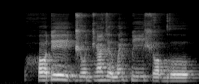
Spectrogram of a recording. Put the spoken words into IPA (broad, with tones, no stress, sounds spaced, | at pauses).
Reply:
h ɔ˨ ɗ eː˦˨ d͡ʒ o˨ d͡ʒ ã˦ z ə˨ w ɛ̃˦ k͡p iː˧ ʃ ɔ˨ ɡ oː˨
